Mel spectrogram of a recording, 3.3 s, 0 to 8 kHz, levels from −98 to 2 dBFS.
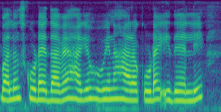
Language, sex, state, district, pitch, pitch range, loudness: Kannada, female, Karnataka, Bidar, 230 Hz, 215-245 Hz, -14 LUFS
